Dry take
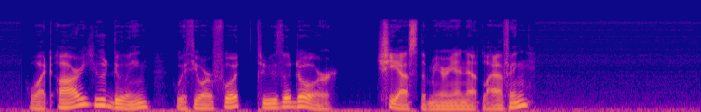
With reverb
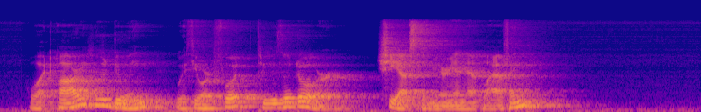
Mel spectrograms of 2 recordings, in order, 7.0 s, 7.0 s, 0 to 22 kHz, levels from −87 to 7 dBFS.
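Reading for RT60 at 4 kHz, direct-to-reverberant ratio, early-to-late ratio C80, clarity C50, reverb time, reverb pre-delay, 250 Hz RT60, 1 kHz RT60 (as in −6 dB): 1.3 s, 2.0 dB, 6.0 dB, 4.0 dB, 1.3 s, 18 ms, 1.2 s, 1.3 s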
